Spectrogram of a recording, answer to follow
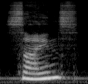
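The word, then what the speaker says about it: science: एस की आवाज आ रही है सेंट इतर साइंस साइंस सीन मंजर नजारा जिसे बोलते यहां पर बी की आवाज साइलेंट है कोम कंगा यह कोम बोल र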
